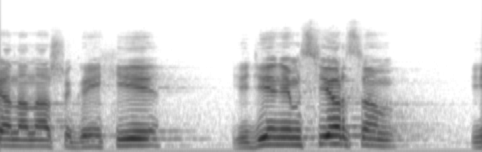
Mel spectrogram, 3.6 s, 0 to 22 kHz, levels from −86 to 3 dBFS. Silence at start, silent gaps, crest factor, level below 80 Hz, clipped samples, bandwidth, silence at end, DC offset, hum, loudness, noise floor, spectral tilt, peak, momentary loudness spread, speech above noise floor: 0 s; none; 18 dB; -60 dBFS; under 0.1%; 10.5 kHz; 0 s; under 0.1%; none; -21 LUFS; -44 dBFS; -5 dB/octave; -4 dBFS; 17 LU; 23 dB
